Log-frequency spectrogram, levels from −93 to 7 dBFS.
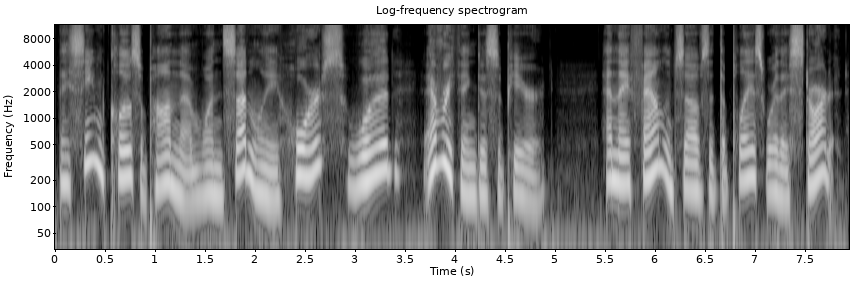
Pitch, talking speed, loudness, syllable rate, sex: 185 Hz, 160 wpm, -18 LUFS, 5.4 syllables/s, female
